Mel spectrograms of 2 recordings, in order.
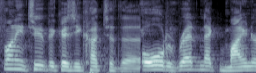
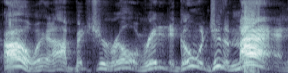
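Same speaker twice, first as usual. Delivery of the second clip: louder, higher folksy miner voice; ride miner guy; 8 semitones higher, 7 dB louder than usual. Retold or imitated. Ride host welcoming riders into the mine, loud folksy voice. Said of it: "He's just like".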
